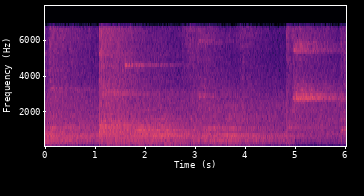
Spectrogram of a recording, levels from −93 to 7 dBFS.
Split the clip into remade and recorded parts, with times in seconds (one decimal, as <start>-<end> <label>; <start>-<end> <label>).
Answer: 0.0-6.0 recorded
